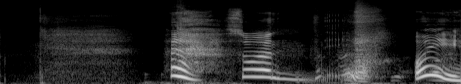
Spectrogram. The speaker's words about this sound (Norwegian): prosit.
